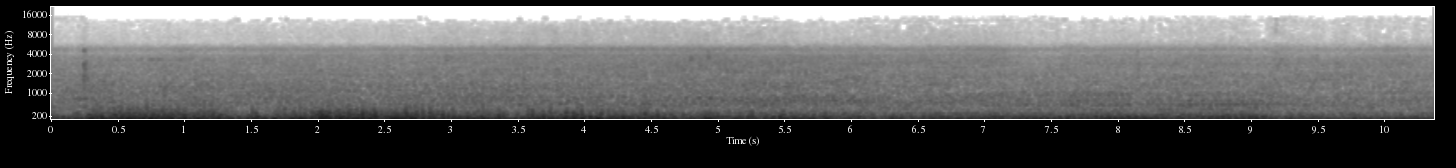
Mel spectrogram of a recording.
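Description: Wind buffeting a phone's microphone: a low, fluttering rumble that rises and falls, easing a little in the second half.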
